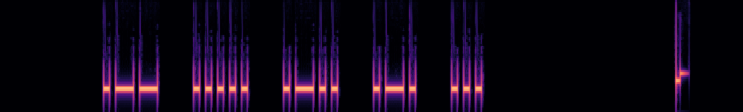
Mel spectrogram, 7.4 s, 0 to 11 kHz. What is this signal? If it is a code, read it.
Morse code, heard as a keyed tone, about 20 wpm, spaced as for 15 wpm, 700 Hz. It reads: W5LRS
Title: 147 Lesson 24g - Letter y - Call Signs 20wpm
